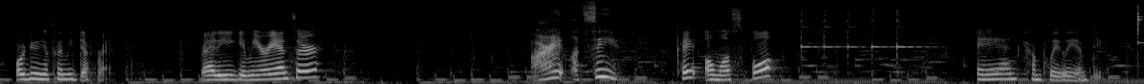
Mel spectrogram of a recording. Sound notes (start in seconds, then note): 8.0 jar tinking; 11.2 jar tinking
